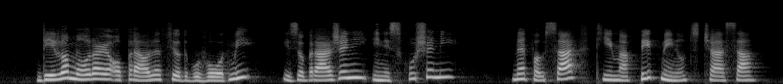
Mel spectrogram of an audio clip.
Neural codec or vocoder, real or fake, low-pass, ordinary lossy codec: codec, 16 kHz, 0.5 kbps, FunCodec, trained on Chinese and English, 25 frames a second; fake; 7.2 kHz; AAC, 64 kbps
